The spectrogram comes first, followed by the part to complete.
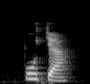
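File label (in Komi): "путя", Komi, female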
